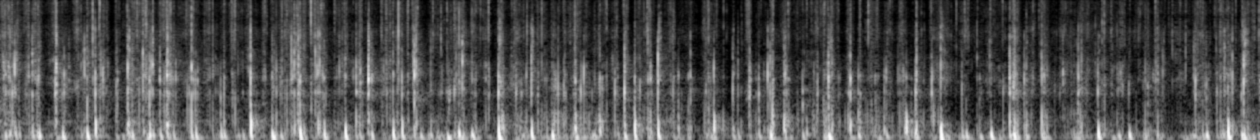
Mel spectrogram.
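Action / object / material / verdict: tap / smartphone with glass screen and metal back / metal and glass / none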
